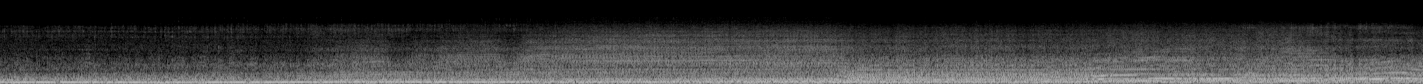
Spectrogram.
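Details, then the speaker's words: Twin-turbo GMC V8 at the drag strip under full throttle after a big burnout: converter flashed to the 6300 rpm set in the computer in first gear after launch, then the early (short) 1-2 shift let it blow through the converter, so revs climb without matching pull. "I had it set to 6300 in the computer, and when it flashed the converter up in first gear after the launch, it flashed it to 6300, shifted into second, and then it actually blew through the converter, and you can hear it as it does this while it's going down the track."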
